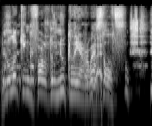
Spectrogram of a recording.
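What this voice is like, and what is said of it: Russian-accented Star Trek character voice. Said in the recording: “Chekhov from Star Trek ... That's the right accent”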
